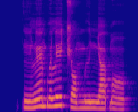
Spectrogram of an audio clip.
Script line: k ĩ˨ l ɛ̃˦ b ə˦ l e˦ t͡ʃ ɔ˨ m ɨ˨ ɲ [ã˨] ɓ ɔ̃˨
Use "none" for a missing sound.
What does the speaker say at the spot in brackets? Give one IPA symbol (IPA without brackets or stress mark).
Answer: a˨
